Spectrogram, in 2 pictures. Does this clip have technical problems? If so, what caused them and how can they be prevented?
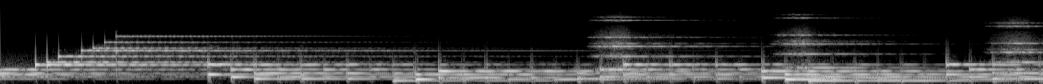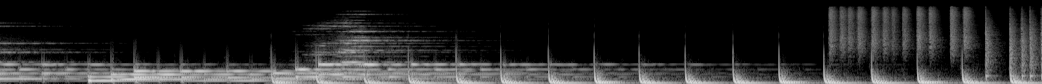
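Yes. At 4.13 s there is a single brief glitch, a corrupt frame decoded. It lasts about 13 ms, which points to one damaged frame of compressed data. Flipped bits in that frame gave the decoder wrong gain values or misread codes, and it played the result anyway, so energy appears at frequencies where it does not belong for roughly one frame length. To prevent it, protect the stream with checksums or error correction and have the decoder conceal, not play, frames that fail integrity checks.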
